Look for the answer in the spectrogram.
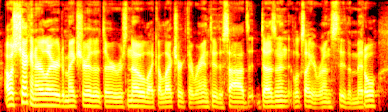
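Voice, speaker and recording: A man giving a casual hands-on vlog narration inside a barn workshop, plain-spoken and thinking out loud. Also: medium pitch, steady tone, fast talker. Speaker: host of a DIY garage channel.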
